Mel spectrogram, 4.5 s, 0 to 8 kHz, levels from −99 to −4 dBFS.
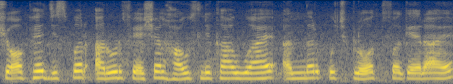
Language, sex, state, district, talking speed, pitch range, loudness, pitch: Hindi, female, Chhattisgarh, Raigarh, 200 wpm, 205-225 Hz, -14 LUFS, 215 Hz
